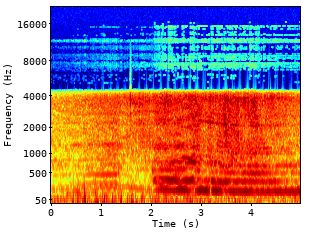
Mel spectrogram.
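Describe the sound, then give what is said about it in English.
A GTV car engine revs up sharply, its rising harmonic whine growing louder and steadier as the vehicle accelerates, with no voices over it. “GTV? Yes, I remember that. Those cars were campaigned at Bathurst about in the late 80s,”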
